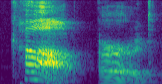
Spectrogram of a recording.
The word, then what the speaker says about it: cupboard: The first part is cub, not cup. Cub. Cub. The second part is erd. Erd. So, cupboard. Cupboard.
